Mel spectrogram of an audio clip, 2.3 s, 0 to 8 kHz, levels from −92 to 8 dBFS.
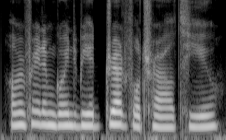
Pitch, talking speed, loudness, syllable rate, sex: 210 Hz, 290 wpm, -18 LUFS, 6.5 syllables/s, female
